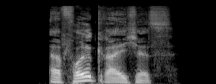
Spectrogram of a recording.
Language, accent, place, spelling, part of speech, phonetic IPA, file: German, Germany, Berlin, erfolgreiches, adjective, [ɛɐ̯ˈfɔlkʁaɪ̯çəs], De-erfolgreiches.ogg
- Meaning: strong/mixed nominative/accusative neuter singular of erfolgreich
